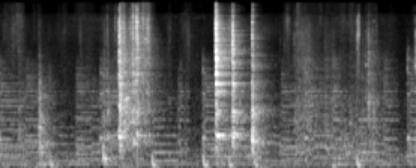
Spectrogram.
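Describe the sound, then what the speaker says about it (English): Grill being cleaned with a metal grill tool gives repeated metallic scrapes and clanks against the grates, loud, close and irregular, with ringing impacts in bursts and short pauses between strokes. "Time to clean my grill."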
